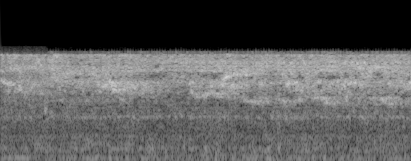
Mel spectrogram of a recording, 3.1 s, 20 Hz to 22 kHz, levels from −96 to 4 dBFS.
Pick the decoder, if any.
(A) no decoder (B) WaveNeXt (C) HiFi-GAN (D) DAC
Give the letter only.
C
